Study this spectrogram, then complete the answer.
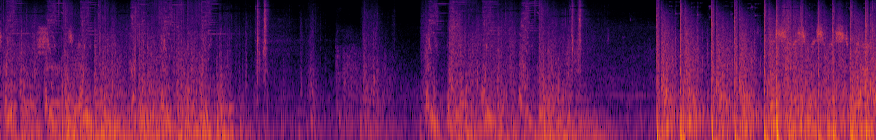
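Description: Gunfire in the video game Fortnite, with pistol shots among it: dense bursts of sharp shots and crashes fill most of the stretch, easing briefly midway before a louder, rapid volley of cracks closes it out.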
